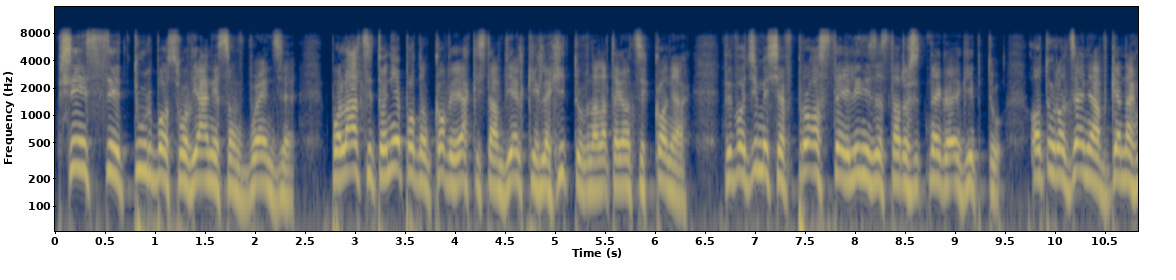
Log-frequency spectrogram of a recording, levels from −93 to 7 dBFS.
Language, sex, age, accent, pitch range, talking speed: Polish, male, 40-59, native, 165-215 Hz, 155 wpm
